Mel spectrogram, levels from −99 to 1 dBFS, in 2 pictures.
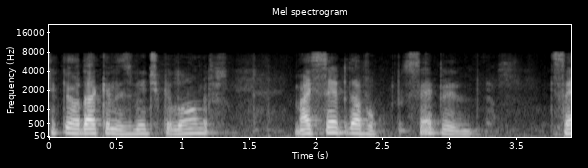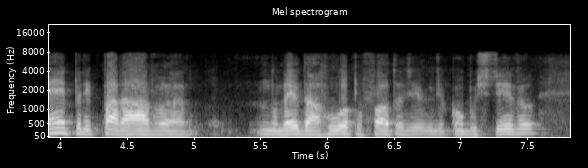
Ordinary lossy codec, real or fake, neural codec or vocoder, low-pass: none; fake; codec, 16 kHz, 8 kbps, FreqCodec, smaller model; none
